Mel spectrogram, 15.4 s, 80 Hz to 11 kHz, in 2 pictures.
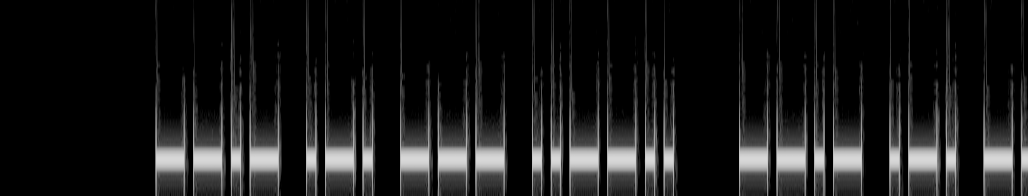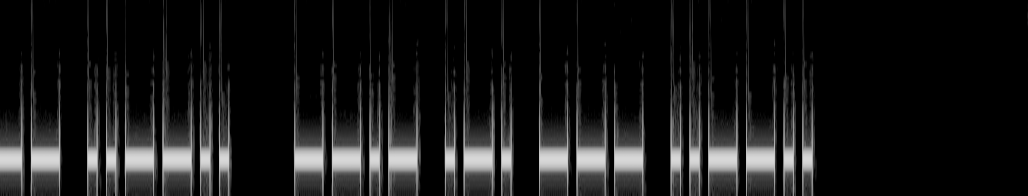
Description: Morse code, heard as a keyed tone, about 17 wpm, 700 Hz. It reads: QRO? QRO? QRO?
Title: Q-Codes Repeated 3x 17wpm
